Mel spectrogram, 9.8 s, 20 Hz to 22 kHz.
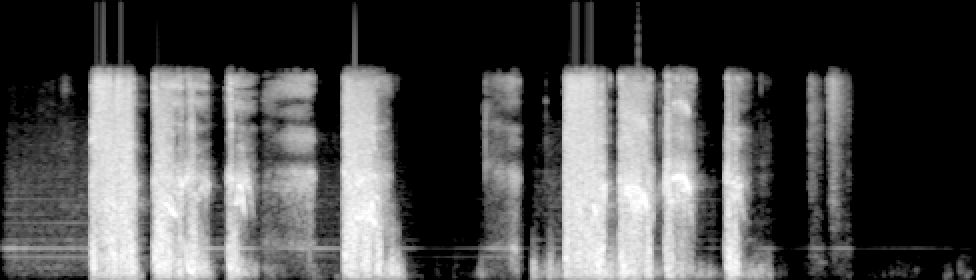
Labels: {"expert_labels": [{"quality": "ok", "cough_type": "dry", "dyspnea": false, "wheezing": false, "stridor": false, "choking": false, "congestion": false, "nothing": true, "diagnosis": "obstructive lung disease", "severity": "severe"}], "age": 24, "gender": "male", "respiratory_condition": false, "fever_muscle_pain": false, "status": "symptomatic"}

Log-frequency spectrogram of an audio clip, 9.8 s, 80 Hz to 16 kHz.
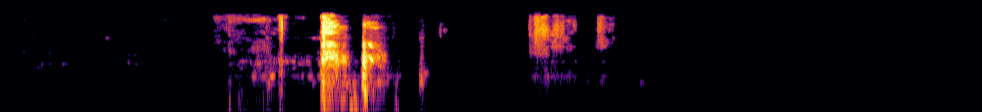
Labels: {"expert_labels": [{"quality": "ok", "cough_type": "unknown", "dyspnea": false, "wheezing": false, "stridor": false, "choking": false, "congestion": false, "nothing": true, "diagnosis": "healthy cough", "severity": "pseudocough/healthy cough"}], "age": 47, "gender": "female", "respiratory_condition": false, "fever_muscle_pain": false, "status": "healthy"}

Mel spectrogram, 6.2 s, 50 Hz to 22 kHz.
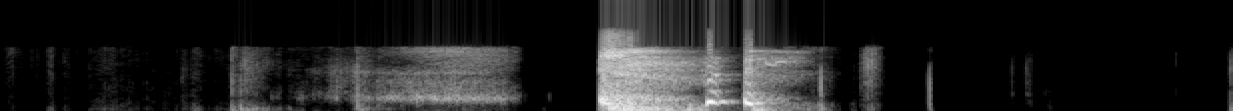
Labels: {"expert_labels": [{"quality": "good", "cough_type": "dry", "dyspnea": false, "wheezing": false, "stridor": false, "choking": false, "congestion": false, "nothing": false, "diagnosis": "COVID-19", "severity": "mild"}], "age": 28, "gender": "female", "respiratory_condition": false, "fever_muscle_pain": false, "status": "symptomatic"}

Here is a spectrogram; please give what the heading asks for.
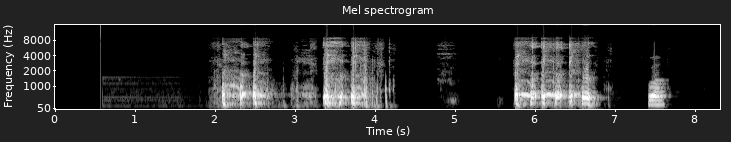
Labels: {"expert_labels": [{"quality": "ok", "cough_type": "dry", "dyspnea": false, "wheezing": false, "stridor": false, "choking": false, "congestion": false, "nothing": true, "diagnosis": "COVID-19", "severity": "mild"}], "age": 60, "gender": "female", "respiratory_condition": false, "fever_muscle_pain": false, "status": "healthy"}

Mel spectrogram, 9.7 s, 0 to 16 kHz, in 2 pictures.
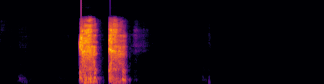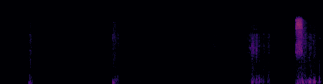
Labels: {"expert_labels": [{"quality": "good", "cough_type": "dry", "dyspnea": false, "wheezing": false, "stridor": false, "choking": false, "congestion": false, "nothing": true, "diagnosis": "healthy cough", "severity": "pseudocough/healthy cough"}], "age": 20, "gender": "female", "respiratory_condition": true, "fever_muscle_pain": true, "status": "COVID-19"}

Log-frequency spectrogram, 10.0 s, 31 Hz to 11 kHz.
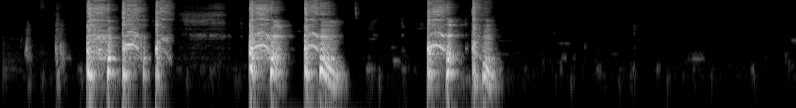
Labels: {"expert_labels": [{"quality": "good", "cough_type": "dry", "dyspnea": false, "wheezing": false, "stridor": false, "choking": false, "congestion": false, "nothing": true, "diagnosis": "upper respiratory tract infection", "severity": "mild"}], "age": 42, "gender": "male", "respiratory_condition": false, "fever_muscle_pain": false, "status": "healthy"}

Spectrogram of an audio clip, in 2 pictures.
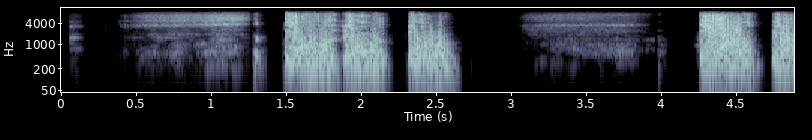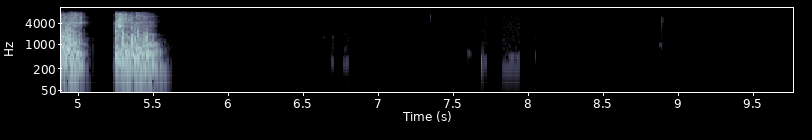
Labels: {"expert_labels": [{"quality": "poor", "cough_type": "unknown", "dyspnea": false, "wheezing": false, "stridor": false, "choking": false, "congestion": false, "nothing": true, "diagnosis": "lower respiratory tract infection", "severity": "mild"}]}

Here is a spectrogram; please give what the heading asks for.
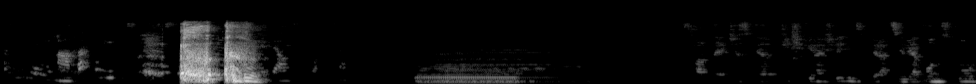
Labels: {"expert_labels": [{"quality": "good", "cough_type": "dry", "dyspnea": false, "wheezing": false, "stridor": false, "choking": false, "congestion": false, "nothing": true, "diagnosis": "healthy cough", "severity": "pseudocough/healthy cough"}], "age": 22, "gender": "male", "respiratory_condition": true, "fever_muscle_pain": false, "status": "COVID-19"}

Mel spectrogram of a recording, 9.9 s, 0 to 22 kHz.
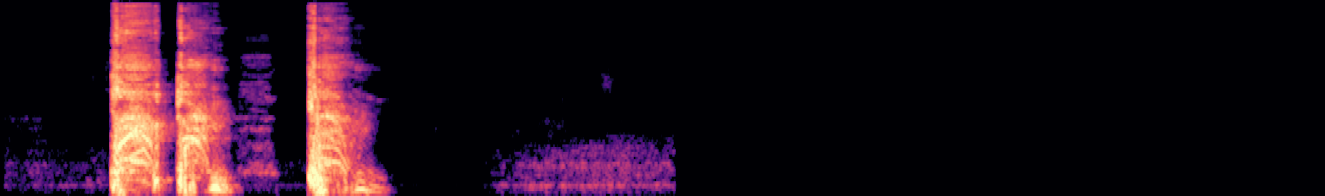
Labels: {"expert_labels": [{"quality": "good", "cough_type": "wet", "dyspnea": false, "wheezing": false, "stridor": false, "choking": false, "congestion": false, "nothing": true, "diagnosis": "obstructive lung disease", "severity": "mild"}], "age": 60, "gender": "male", "respiratory_condition": false, "fever_muscle_pain": false, "status": "COVID-19"}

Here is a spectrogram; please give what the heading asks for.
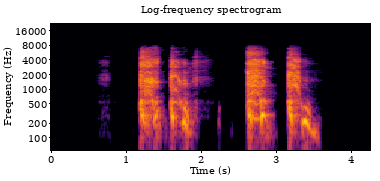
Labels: {"expert_labels": [{"quality": "good", "cough_type": "dry", "dyspnea": false, "wheezing": false, "stridor": false, "choking": false, "congestion": false, "nothing": true, "diagnosis": "upper respiratory tract infection", "severity": "mild"}], "age": 53, "gender": "male", "respiratory_condition": false, "fever_muscle_pain": false, "status": "symptomatic"}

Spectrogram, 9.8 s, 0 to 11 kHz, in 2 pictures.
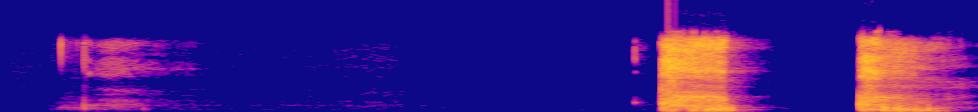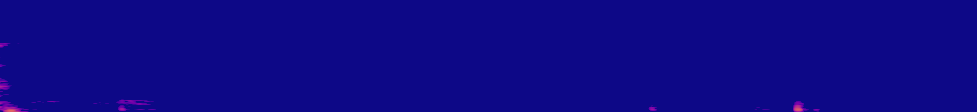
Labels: {"expert_labels": [{"quality": "good", "cough_type": "dry", "dyspnea": false, "wheezing": false, "stridor": false, "choking": false, "congestion": false, "nothing": true, "diagnosis": "upper respiratory tract infection", "severity": "mild"}], "age": 19, "gender": "female", "respiratory_condition": false, "fever_muscle_pain": true, "status": "symptomatic"}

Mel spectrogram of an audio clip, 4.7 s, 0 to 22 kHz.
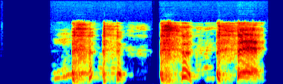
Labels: {"expert_labels": [{"quality": "ok", "cough_type": "unknown", "dyspnea": false, "wheezing": false, "stridor": false, "choking": false, "congestion": false, "nothing": true, "diagnosis": "healthy cough", "severity": "pseudocough/healthy cough"}], "age": 35, "gender": "male", "respiratory_condition": false, "fever_muscle_pain": false, "status": "healthy"}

